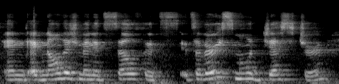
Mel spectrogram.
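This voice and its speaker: A woman's voice: fairly high pitch, steady tone, moderate pace, fairly bright tone, low-quality recording. A woman in her thirties from Honduras, earnestly opening an online panel over a video call, formal with small restarts. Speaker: webinar host.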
